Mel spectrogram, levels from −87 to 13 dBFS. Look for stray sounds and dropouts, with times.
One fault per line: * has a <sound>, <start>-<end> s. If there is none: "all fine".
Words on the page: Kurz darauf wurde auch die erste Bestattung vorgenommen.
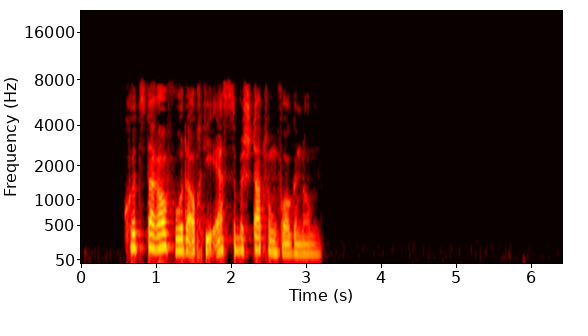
all fine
